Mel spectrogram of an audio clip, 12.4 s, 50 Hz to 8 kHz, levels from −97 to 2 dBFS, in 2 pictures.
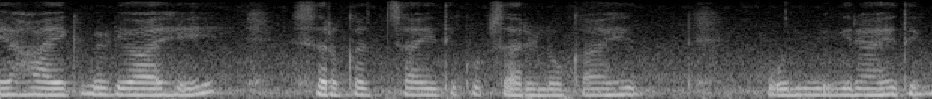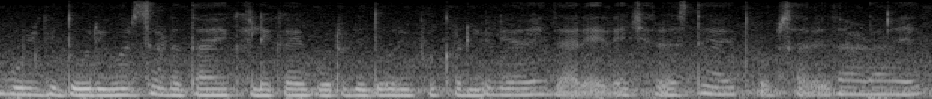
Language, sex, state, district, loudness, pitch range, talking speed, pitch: Marathi, female, Maharashtra, Pune, -29 LUFS, 175-200 Hz, 140 wpm, 185 Hz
